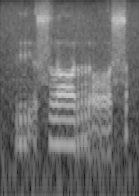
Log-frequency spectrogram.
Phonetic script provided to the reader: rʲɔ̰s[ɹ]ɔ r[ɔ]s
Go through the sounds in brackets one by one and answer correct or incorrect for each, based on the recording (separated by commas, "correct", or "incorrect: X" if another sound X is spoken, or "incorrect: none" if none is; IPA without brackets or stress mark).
incorrect: l, incorrect: ɔ̰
